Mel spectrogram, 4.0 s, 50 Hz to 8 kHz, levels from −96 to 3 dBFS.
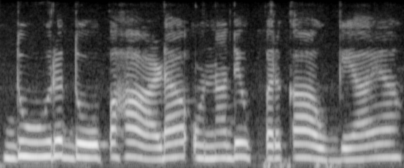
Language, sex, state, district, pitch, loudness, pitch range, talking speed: Punjabi, female, Punjab, Kapurthala, 235 Hz, -13 LUFS, 225-250 Hz, 135 wpm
